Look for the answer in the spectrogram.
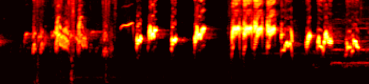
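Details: Morning song of a red-whiskered bulbul for training, 'ché' style: jumbled warbling followed by a steady sequence of short, loud whistled notes about four per second, ending with a faint tonal hum.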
